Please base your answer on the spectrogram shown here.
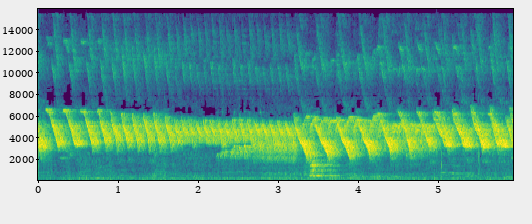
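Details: Yorkshire canary in full song, a big-size ringed bird: dense rapid rolling trill of repeated high swept notes, sustained without break throughout.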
